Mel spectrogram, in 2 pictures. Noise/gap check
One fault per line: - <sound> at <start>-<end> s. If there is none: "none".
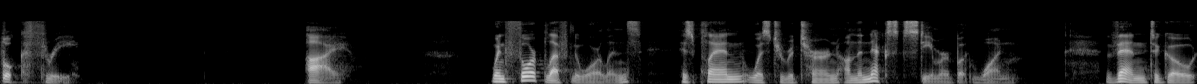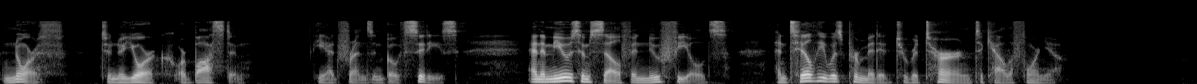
none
